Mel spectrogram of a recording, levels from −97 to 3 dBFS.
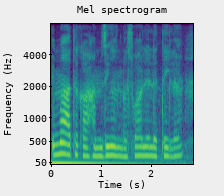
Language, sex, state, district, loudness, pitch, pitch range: Wancho, female, Arunachal Pradesh, Longding, -19 LUFS, 185 Hz, 180-195 Hz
